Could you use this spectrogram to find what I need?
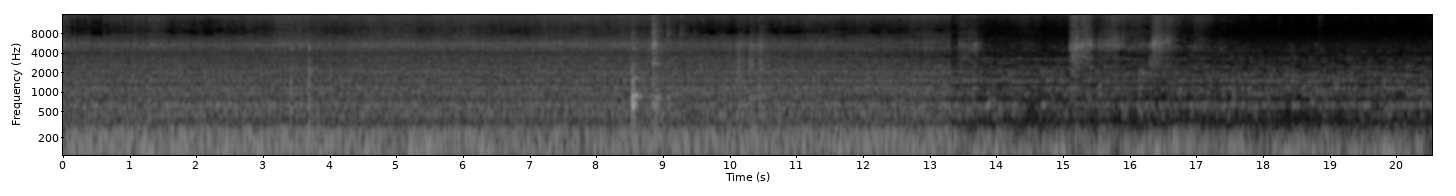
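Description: A spatula scrapes and stirs against a metal pan.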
